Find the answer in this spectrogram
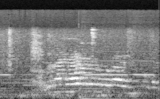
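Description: A cat meowing once: a single long call that rises and then falls in pitch.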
